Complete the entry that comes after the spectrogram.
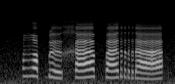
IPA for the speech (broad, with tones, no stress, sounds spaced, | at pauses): ðˤ ə˥˨ ɓ œ˧˩˧ x a˨˥ p a˨˥ r a˧˩˧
